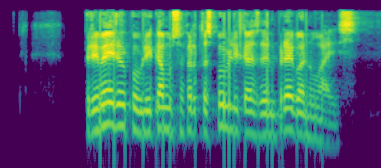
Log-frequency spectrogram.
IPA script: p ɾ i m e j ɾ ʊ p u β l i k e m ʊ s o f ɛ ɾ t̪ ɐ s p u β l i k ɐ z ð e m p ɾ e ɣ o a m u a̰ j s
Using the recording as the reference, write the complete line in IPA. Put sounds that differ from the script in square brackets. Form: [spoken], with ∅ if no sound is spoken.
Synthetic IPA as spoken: p ɾ i m e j ɾ ʊ p u β l i k [a] m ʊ s o f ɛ ɾ t̪ ɐ s p u β l i k ɐ z ð e m p ɾ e ɣ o a [n] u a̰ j s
